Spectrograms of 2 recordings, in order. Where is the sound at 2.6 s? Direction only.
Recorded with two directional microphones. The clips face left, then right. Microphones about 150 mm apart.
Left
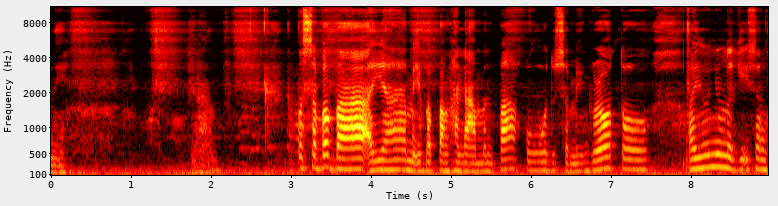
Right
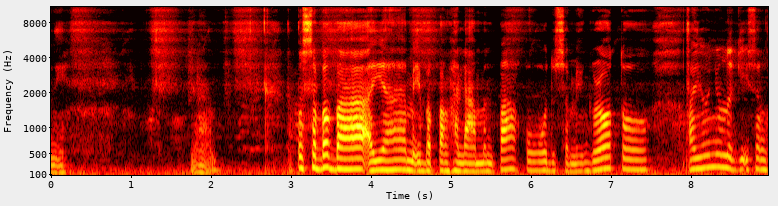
30° right (ahead or behind).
